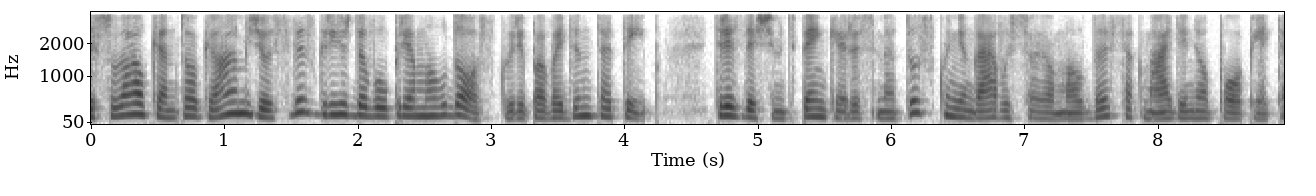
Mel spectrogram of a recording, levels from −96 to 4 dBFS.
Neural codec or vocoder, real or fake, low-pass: vocoder, 22.05 kHz, 80 mel bands, WaveNeXt; fake; 3.6 kHz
